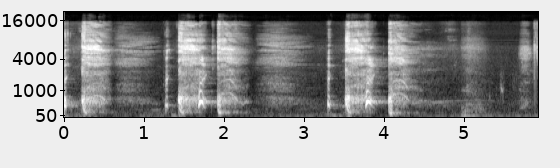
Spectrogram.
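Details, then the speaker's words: Adult woman coughing while cooking in her kitchen, apologizing for the sound of her cough. "माझा जरा खोकल्याचा आवाज येतो त्याला ला इग्नोर करा रियली सॉरी कि तुम्हाला ऐकावा लागतोय"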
